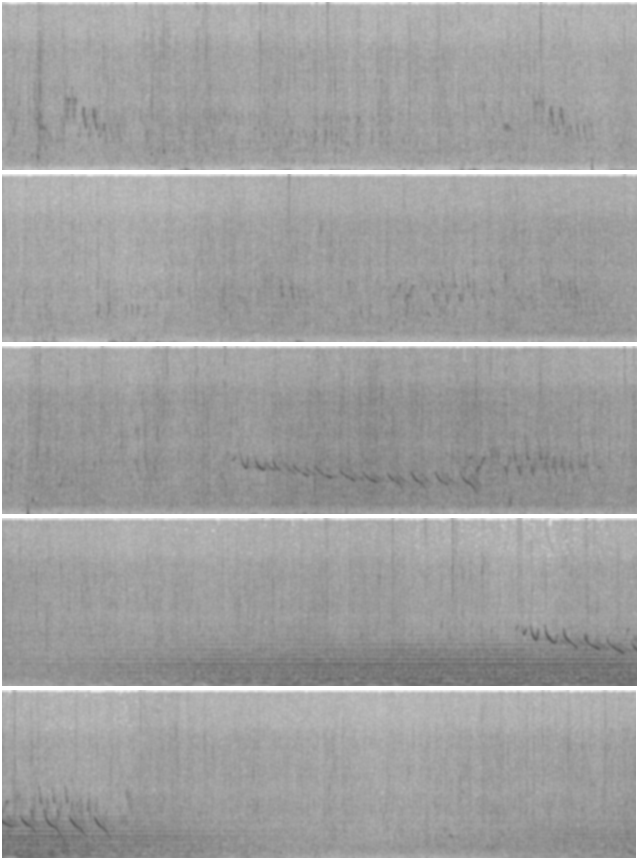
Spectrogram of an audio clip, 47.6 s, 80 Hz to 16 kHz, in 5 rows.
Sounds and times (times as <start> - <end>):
Rowboat, canoe, kayak: 0.0 - 47.6.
